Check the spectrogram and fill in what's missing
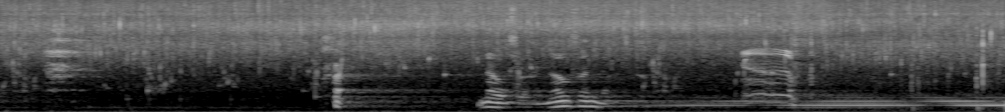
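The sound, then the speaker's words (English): Running water hisses steadily from start to finish, a continuous wash of sound. Partway through, short bursts of human vocal sounds rise over it. “You need water. Come on.”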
